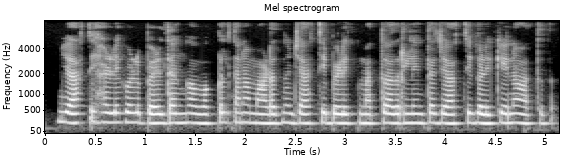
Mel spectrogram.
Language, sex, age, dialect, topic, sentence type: Kannada, female, 18-24, Northeastern, agriculture, statement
